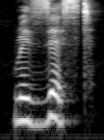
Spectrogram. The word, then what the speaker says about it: resist: Resist, 第一个 s 读 z, 后面的 s 读 s, 所以是 resist, 再变成名词呢，这两个发音是不变的， resistance to concern, 单词内部含有字母 r, 卷舌 concern, resistance to concern, mastery of panic, 这里面两个字母 A 在美音里的发音就是一样的了。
